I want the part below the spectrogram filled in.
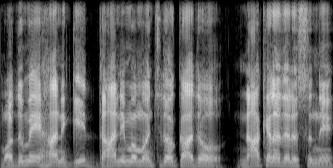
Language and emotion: Telugu, angry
